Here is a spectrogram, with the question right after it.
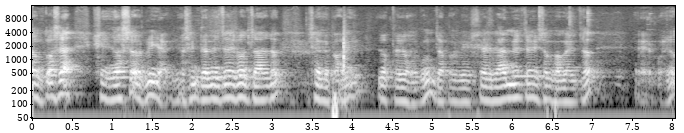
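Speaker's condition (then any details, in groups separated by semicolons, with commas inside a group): Tongue cancer, partial glossectomy; half of tongue removed for cancer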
